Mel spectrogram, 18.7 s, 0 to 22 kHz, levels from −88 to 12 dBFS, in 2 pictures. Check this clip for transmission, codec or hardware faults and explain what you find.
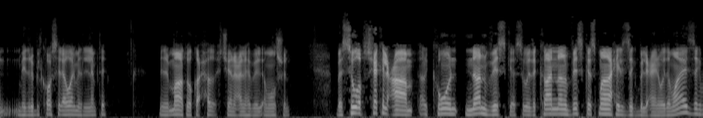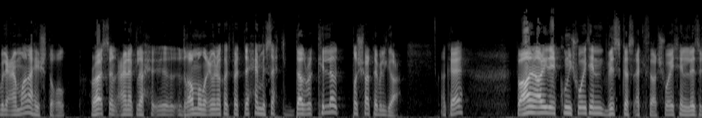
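One transmission fault is present, an adaptive stream switching to a lower bitrate. From 4.63 to 8.63 s the stream fell back to a cheaper encoding, which fits a step from roughly 128 kbit/s MP3 down to about 40 kbit/s. Everything above 12.2 kHz vanishes, the top end turns dull, and compression artefacts rise, with abrupt, gapless changes at both boundaries.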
